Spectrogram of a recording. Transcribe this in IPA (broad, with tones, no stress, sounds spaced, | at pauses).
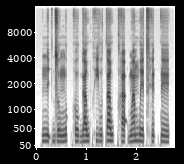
n̪ i˨ ʔ d͡z o˨˩ ŋ o˦ k̚ h o˨˩ ɡ a˧ w kʰ j u˨˩ t̪ a˥˧ w kʰ a˨ ʔ b ã˦ m w e˧ t͡sʰ ẽ˨ t̚ t̪ ẽ˨˩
